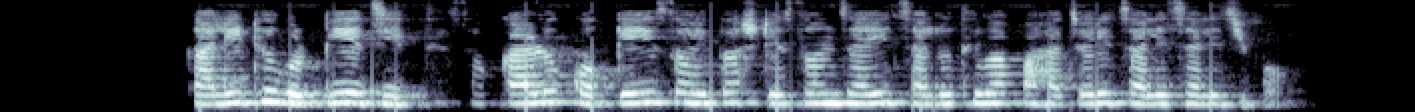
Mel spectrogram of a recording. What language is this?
Odia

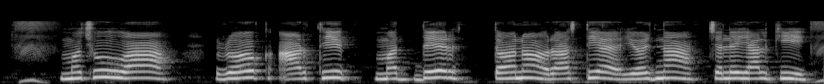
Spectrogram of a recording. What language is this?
Magahi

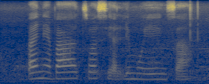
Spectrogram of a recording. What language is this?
Southern Sotho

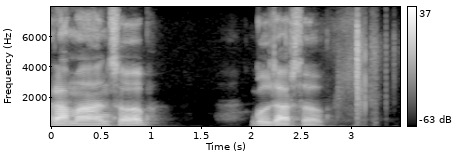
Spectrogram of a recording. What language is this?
Kashmiri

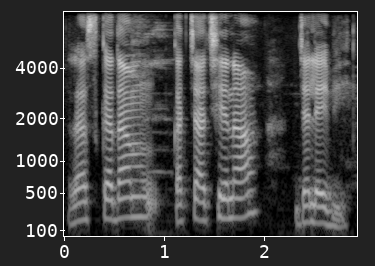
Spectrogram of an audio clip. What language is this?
Urdu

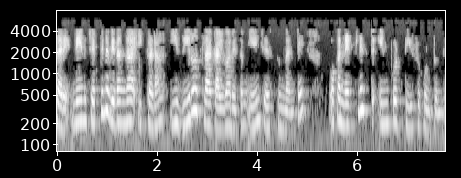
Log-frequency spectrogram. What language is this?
Telugu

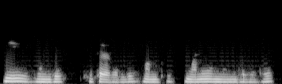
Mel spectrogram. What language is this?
Kannada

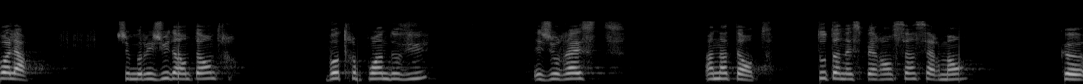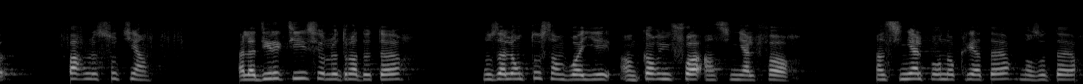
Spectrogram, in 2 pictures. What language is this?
French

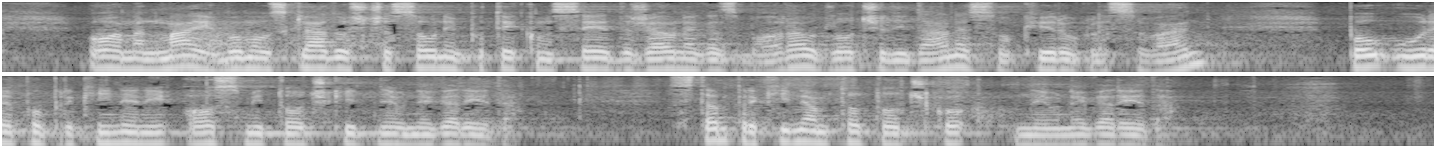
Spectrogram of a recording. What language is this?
Slovenian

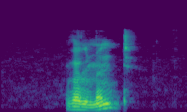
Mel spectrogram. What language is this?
Kabyle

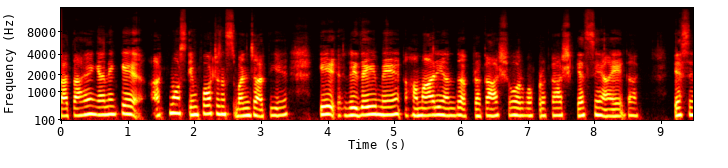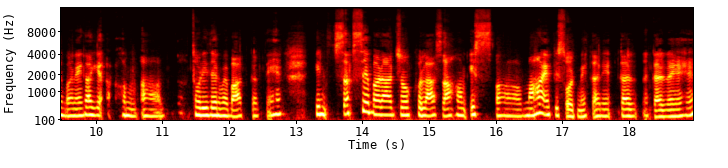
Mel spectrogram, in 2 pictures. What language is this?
Urdu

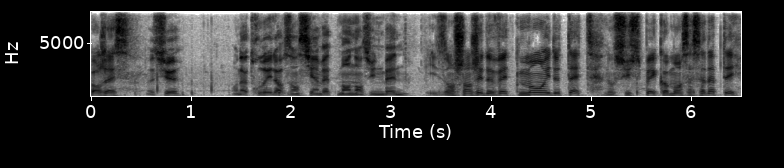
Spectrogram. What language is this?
French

